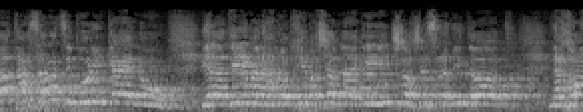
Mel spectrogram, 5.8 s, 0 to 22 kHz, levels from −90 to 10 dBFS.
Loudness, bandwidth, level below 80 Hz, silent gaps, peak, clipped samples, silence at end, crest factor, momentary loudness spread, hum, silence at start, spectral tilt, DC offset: -22 LUFS; 15.5 kHz; -52 dBFS; none; -6 dBFS; under 0.1%; 0 s; 14 dB; 6 LU; none; 0 s; -3.5 dB/octave; under 0.1%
